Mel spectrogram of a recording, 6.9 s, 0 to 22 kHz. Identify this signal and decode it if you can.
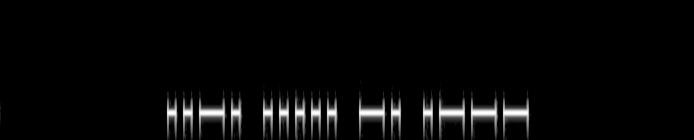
Morse code, heard as a keyed tone, about 15 wpm, 700 Hz. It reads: F5NJ
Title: DXCC-100 Call Signs - 4 Characters - Repeated 3x - 15wpm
